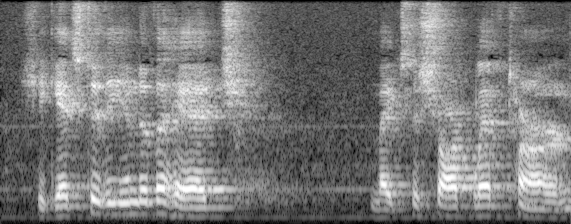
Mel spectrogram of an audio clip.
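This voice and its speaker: There is audible room echo around a man's voice. He speaks at a very slow pace and a medium pitch. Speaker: storyteller. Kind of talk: personal storytelling performance.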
